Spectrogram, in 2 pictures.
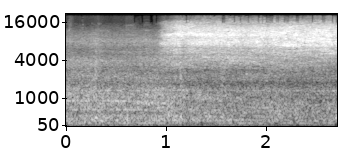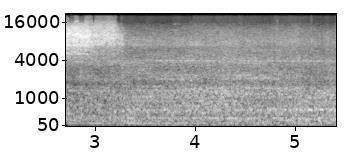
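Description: A Chiltern Railways train rolls past close by, loud and continuous, with rumbling wheels and a high metallic squeal in the middle.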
